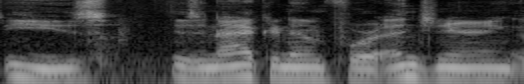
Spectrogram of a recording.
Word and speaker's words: EES: e s which is pronounced ease is an acronym for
